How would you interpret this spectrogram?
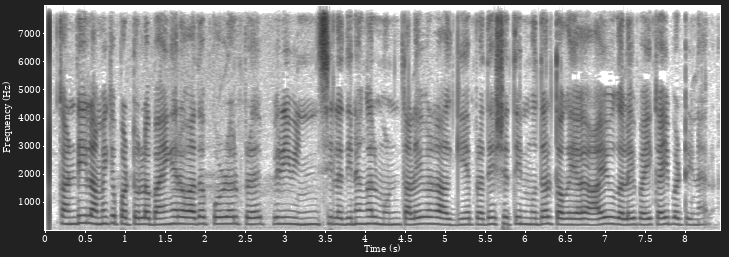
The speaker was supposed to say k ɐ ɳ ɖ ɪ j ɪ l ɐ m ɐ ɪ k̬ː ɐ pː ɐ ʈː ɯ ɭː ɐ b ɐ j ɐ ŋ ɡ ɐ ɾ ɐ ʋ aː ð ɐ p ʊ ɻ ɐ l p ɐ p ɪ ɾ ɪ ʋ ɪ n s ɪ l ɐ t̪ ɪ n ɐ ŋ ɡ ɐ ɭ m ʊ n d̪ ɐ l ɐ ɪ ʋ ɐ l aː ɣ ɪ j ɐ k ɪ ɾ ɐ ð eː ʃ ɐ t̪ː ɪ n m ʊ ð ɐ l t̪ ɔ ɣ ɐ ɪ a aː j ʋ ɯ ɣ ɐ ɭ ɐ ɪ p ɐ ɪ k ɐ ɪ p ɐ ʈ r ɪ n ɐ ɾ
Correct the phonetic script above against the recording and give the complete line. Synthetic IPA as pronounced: k ɐ ɳ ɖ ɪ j ɪ l ɐ m ɐ ɪ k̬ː ɐ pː ɐ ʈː ɯ ɭː ɐ b ɐ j ɐ ŋ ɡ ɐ ɾ ɐ ʋ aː ð ɐ p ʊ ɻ ɐ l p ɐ p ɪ ɾ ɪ ʋ ɪ n s ɪ l ɐ d̪ ɪ n ɐ ŋ ɡ ɐ ɭ m ʊ n t̪ ɐ l ɐ ɪ ʋ ɐ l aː ɣ ɪ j ɐ p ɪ ɾ ɐ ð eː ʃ ɐ t̪ː ɪ n m ʊ ð ɐ l t̪ ɔ ɣ ɐ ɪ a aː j ʋ ɯ ɣ ɐ ɭ ɐ ɪ p ɐ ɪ k ɐ ɪ p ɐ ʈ r ɪ n ɐ ɾ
